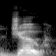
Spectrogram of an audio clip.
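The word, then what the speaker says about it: Zhou: ruling Dynasty called The Joe and it's uh ironically not pronounced like it's spelled I the Chinese language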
